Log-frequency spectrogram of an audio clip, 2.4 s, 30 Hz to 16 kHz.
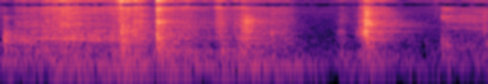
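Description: Old floor panel being cut out of a 1971 Nova, heard as close scraping and rasping metal strokes in uneven bursts with brief sharp clanks, and no talking.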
